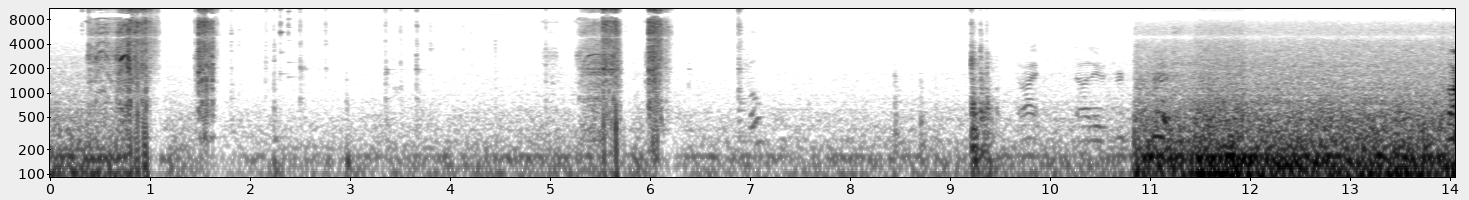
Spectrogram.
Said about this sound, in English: Now I can bolt it down. A big old extension and a wobble socket.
